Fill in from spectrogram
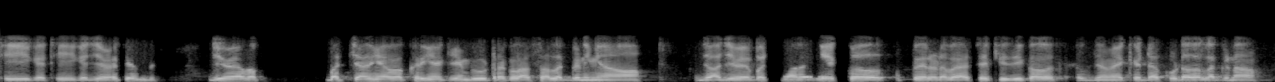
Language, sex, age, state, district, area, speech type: Punjabi, male, 18-30, Punjab, Firozpur, rural, conversation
